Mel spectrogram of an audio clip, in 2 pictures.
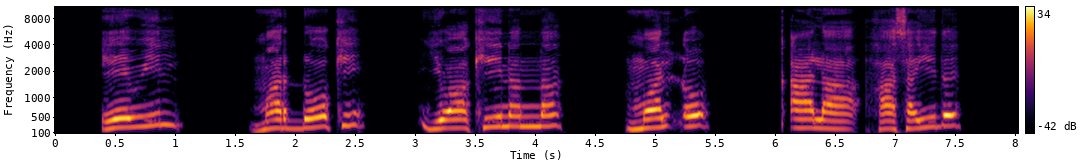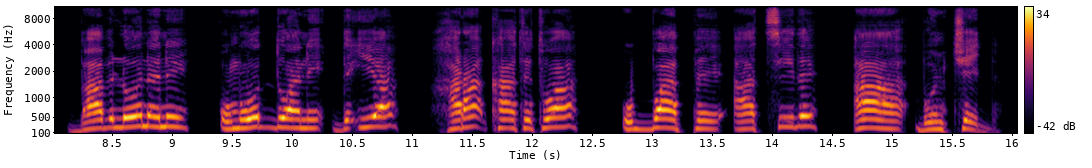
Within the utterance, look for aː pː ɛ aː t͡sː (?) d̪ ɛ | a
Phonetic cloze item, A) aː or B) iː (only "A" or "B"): B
